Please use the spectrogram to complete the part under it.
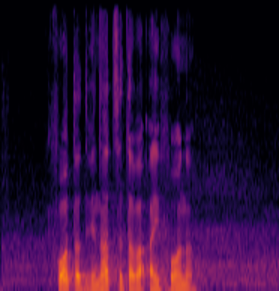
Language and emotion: Russian, neutral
